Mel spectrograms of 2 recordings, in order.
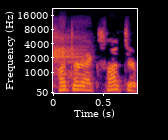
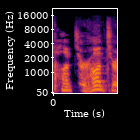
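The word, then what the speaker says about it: Hunter × Hunter: It's some Japanese quirk of like just putting X in things, but no, the X is silent.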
